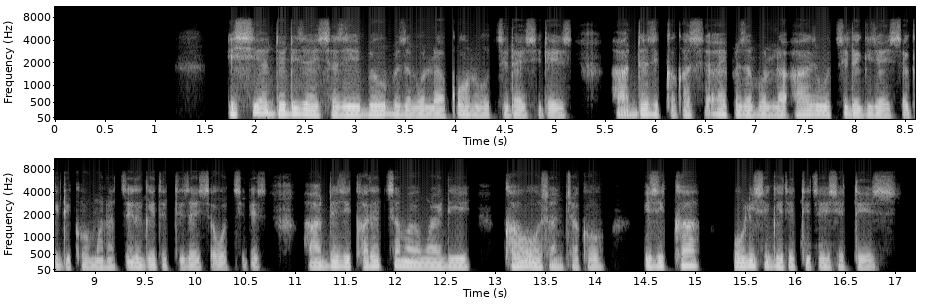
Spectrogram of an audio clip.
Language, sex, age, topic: Gamo, male, 25-35, government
